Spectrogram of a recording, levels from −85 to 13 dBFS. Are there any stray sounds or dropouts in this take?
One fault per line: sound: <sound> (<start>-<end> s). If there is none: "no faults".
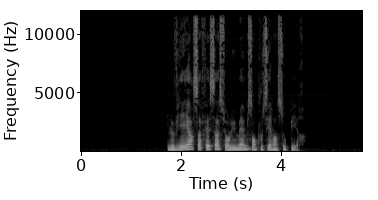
no faults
